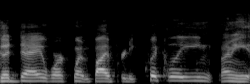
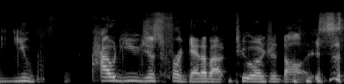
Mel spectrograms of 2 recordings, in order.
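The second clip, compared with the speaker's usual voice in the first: put-on angry voice; 4 dB quieter than usual. Retelling the second-shift worker's reaction to found cash: imitating someone angry. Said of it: "actually pissed".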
